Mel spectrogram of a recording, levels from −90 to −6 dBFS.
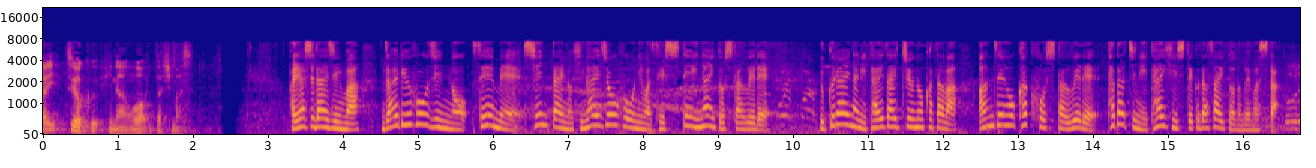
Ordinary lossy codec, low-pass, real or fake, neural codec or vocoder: none; 7.2 kHz; fake; vocoder, 44.1 kHz, 128 mel bands every 512 samples, BigVGAN v2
